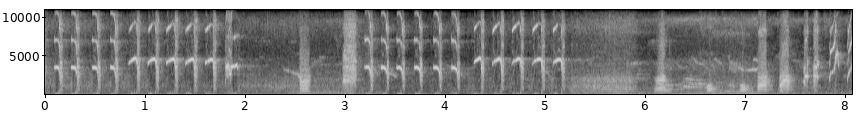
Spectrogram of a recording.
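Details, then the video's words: Fast, regular series of sharp bright chirps from a Javan myna, delivered twice with a harsh burst between, then softer varied notes; recorded to stimulate quiet mynas to sing. "KICAUAN JALAK KEBO GACOR | Terapi Ampuh Untuk Jalak Kebo Yang Malas Bunyi"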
